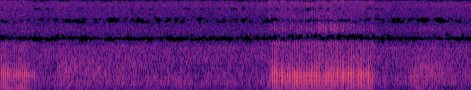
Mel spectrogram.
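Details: Loud, rattling snorts with quieter snuffling breaths between from a sleeping female pug nearly one year old, who snores all the time; noisy flat-faced dog snoring.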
